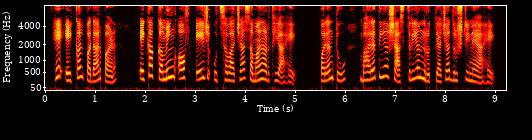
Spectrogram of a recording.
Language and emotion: Marathi, neutral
